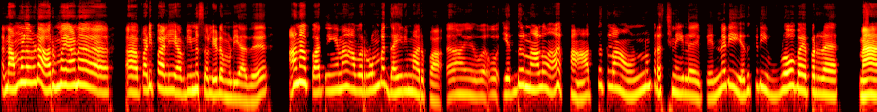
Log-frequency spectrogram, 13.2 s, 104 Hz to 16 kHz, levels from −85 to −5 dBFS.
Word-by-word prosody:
நம்மள 360 +8 +4
விட 420 +1 +2
அருமையான 345 +3 +4 0.7
அ - - +2 0.2
படிப்பாளி 290 -2 +2
அப்டின்னு 270 +4 0
சொல்லிட 240 0 0
முடியாது. 185 -2 -3 0.5
ஆனா, 400 +2 +7 0.2
பாத்தீங்கன்னா 280 +4 -1
அவ 275 -1 -1
ரொம்ப 340 +6 -1
தைரியமா 265 +1 -1
இருப்பா. 195 -5 -3 0.2
அ - - -5 0.5
அ - - -13
ஒ - - -7 0.2
எதுனாலும் 300 +1 +1 0.4
"பாத்துக்கலாம், 280 - -2
ஒண்ணும் 300 +9 -2
பிரச்சனை 260 +1 -4
இல்ல. 230 -1 -3
இப்ப 200 +1 -21
என்னடி, 330 +9 -2 0.2
எதுக்குடி 310 +6 -5
இவ்ளோ 265 +8 +2
பயப்படுற? 265 -4 +1 0.6
மே 225 - +12
275 Hz, 130 wpm, -24 LUFS, 240-320 Hz, 0.7 s, மே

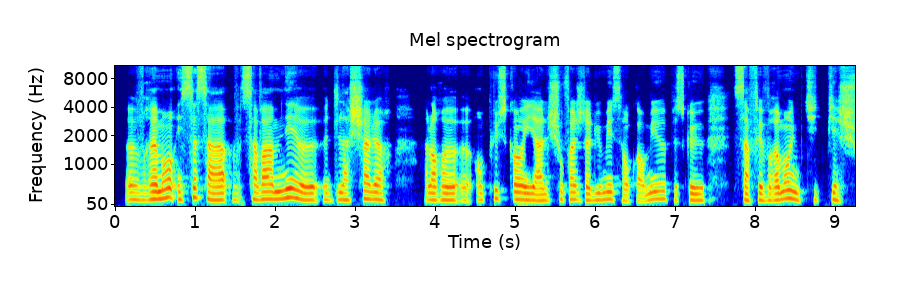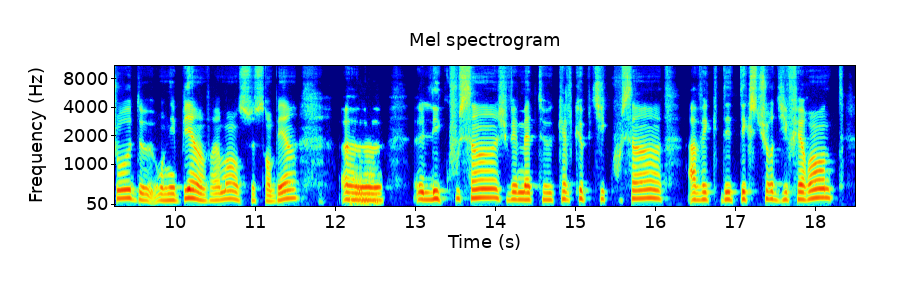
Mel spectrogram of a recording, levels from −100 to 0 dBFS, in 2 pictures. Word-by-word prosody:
Heu, 165 - 0
vraiment 175 +6 +3
et 170 - -4
ça 170 +7 -1
ça 155 -7 +2
v 155 - -11
ça 170 - -2
va 175 +2 +4
amener, 185 +5 +4
heu, 155 -3 +2
de 160 -1 -7
la 160 -1 -1
chaleur 165 0 0 0.4
alors, 155 0 0
heu 155 0 +2
heu, 145 - -7
en 155 +1 -6
plus 190 +4 -7
quand 170 -2 +1
il 155 -1 +3
y 155 - +3
a 140 0 +2
le 140 - -5
chauffage 165 +1 -4
d'allumé 155 +3 -1
c'est 165 -3 -13
encore 130 -1 -5
mieux, 175 +4 -2
parce 155 -1 -10
que 145 -1 -1 0.3
ça 150 - -2
fait 155 - -1
vraiment 150 +6 +1
une 170 -5 +1
petite 165 -3 -13
pièce 160 -3 -4
chaude, 195 -3 +1
heu, 145 -3 -2
on 145 0 -2
est 150 -1 0
bien 195 -5 +6
vraiment, 155 +6 -2
on - - -1
se 155 -2 -8
sent 135 -2 -5
bien, 180 +9 +2 0.6
heu 170 - +2 0.4
heu, - - -4 0.4
les 170 +2 +2
coussins 200 +2 +2
je 190 -5 -9
vais 170 +1 +1
mettre, 160 0 +1
heu, 160 0 -2
quelques 175 +3 -3
petits 180 -1 -9
coussins 190 +1 0 0.3
avec 165 +1 -2
des 170 -1 0
textures 175 +1 -1
différentes, 175 +7 +1
165 Hz, 200 wpm, -23 LUFS, 155-180 Hz, 0.6 s, bien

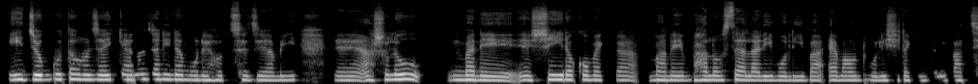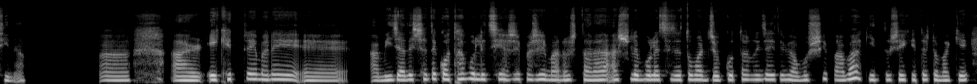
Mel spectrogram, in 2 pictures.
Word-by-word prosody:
এই 225 - +7
যোগ্যতা 230 +2 +5
অনুযায়ী 220 -1 +4
কেনো 225 0 0
জানিনা 230 -1 +2
মনে 200 -1 +1
হচ্ছে 195 +1 -5
যে, 200 - 0
আমি 195 +1 -2 0.5
এ - - -2 0.3
আসলেও 225 +5 +5 0.6
মানে 200 -2 +5 0.4
এ - - +1 0.2
সেইরকম 220 -1 +3
একটা 200 +1 -9 0.4
মানে 200 0 +1 0.2
ভালো 200 0 +2 0.2
সেলারি 195 -2 +1
বলি 190 0 -2
বা 190 - 0
অ্যামাউন্ট 195 -1 -1
বলি 185 +1 -1
সেটা 195 -1 -5
কিন্তু 185 +1 -11
আমি 190 0 -8
পাচ্ছি 195 0 -6
না। - - -10 0.8
আ - - -5 0.7
আর 190 0 +4 0.2
এক্ষেত্রে 235 +3 -3
মানে 230 +1 +1 0.3
এ - - +1 0.7
আমি 185 +2 +1
যাদের 215 +1 +3
সাথে 235 +1 0
কথা 230 +2 +1
বলেছি 230 -1 +1
আশেপাশের 230 0 -1
মানুষ 205 +1 -1
তারা 200 0 +2 0.2
আসলে 220 +1 +3
বলেছে 215 0 +1
যে - - +3
"তোমার 215 -1 +2
যোগ্যতা 210 +3 -2
অনুযায়ী 220 +1 0
তুমি 215 -1 0
অবশ্যই 205 +5 -3
পাবা। 210 +6 +2
কিন্তু 210 0 -4
সেক্ষেত্রে 215 0 -2
তোমাকে 195 0 -1
210 Hz, 160 wpm, -22 LUFS, 195-225 Hz, 0.8 s, এই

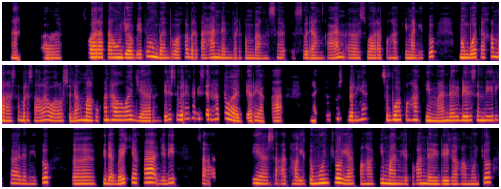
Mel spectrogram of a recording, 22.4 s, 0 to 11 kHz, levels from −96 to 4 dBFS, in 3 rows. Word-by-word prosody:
nah, 170 - 0 0.4
eee, 175 0 -3 0.4
suara 215 -1 +6
tanggung 205 -1 +4
jawab 195 -1 +4
itu 265 +8 -1
membantu 190 -6 +4
Kakak, 180 +5 -4
bertahan 195 +1 +1
dan 180 -2 -3
berkembang 170 -2 -6
se 185 +3 -8 0.2
sedangkan, 175 +3 -3
eee, 180 -1 -3
suara 175 0 -3
penghakiman 180 0 -4
itu 180 +9 -4 0.4
membuat 200 +2 +5
Kakak, 210 +4 -5
merasa 210 +1 0
bersalah 210 +1 -2
walau 200 -2 -1
sedang 195 +1 -2
melakukan 210 +1 +3
hal 230 0 +4
wajar 200 -6 0
jadi 220 +6 -1
sebenarnya 270 +4 0
kan 325 - -11
istirahat 280 -2 -2
itu - - 0
wajar 180 -4 +1
ya 195 -2 -2
Kak, 190 +2 -1 0.4
nah 185 - 0
itu 220 - -25
tuh 295 - -11
sebenarnya 230 +2 -1 0.2
sebuah 240 +1 +3
penghakiman 205 -5 +1
dari 205 +1 +2
diri 215 0 +5
sendiri 220 +1 0
Kak, 220 -2 -2
dan 185 - -11
itu, 185 +9 +1 0.4
eee, 190 0 0
tidak 195 -4 0
baik 220 +6 +4
ya 250 - +2
Kak, 255 -2 +6
jadi 205 +7 -2 0.3
saat 195 -3 -8 0.6
iya 210 -3 +1
saat 195 +1 -9
hal 190 - -2
itu 190 +2 -1
muncul 235 +4 +6
ya 195 -3 0
penghakiman 190 +1 +1
gitu 180 +1 -11
kan 200 +1 +1
dari 180 -2 +2
diri 180 0 +1
Kakak, 180 0 -5
muncul, 180 +10 0
195 Hz, 175 wpm, -23 LUFS, 180-220 Hz, 0.6 s, suara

